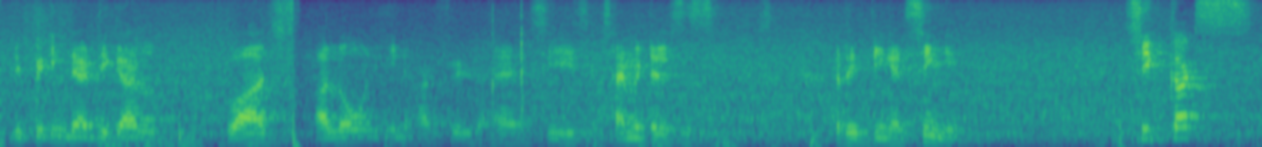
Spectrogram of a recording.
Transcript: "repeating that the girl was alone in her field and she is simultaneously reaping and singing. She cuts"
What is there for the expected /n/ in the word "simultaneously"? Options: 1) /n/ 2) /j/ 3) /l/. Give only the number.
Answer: 3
